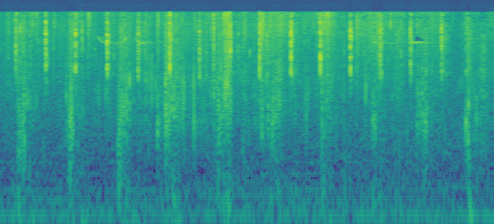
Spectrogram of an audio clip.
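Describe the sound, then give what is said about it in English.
Footsteps on an afternoon walk, many even, regularly spaced steps keeping a steady pace at moderate loudness throughout. “I'm walking on an afternoon today. My morning walk is this afternoon.”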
